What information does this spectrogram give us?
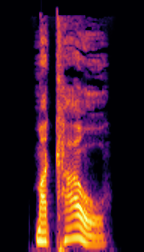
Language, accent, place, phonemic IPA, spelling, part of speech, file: German, Germany, Berlin, /maˈkao̯/, Macao, proper noun, De-Macao.ogg
- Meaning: Macau (a city, special administrative region, and peninsula in China, west of Hong Kong)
